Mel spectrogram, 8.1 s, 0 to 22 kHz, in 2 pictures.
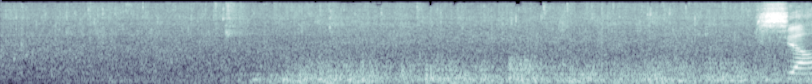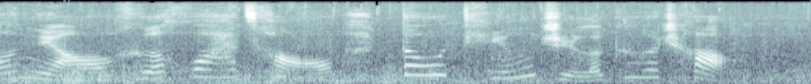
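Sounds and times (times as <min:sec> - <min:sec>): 
heavy rainfall during a thunderstorm: 0:00.0 - 0:08.1
deep rolling thunder: 0:01.1 - 0:06.8
speech: 0:03.9 - 0:07.9.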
